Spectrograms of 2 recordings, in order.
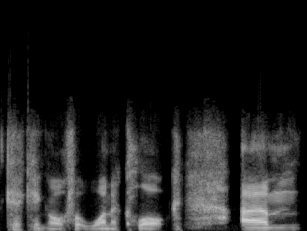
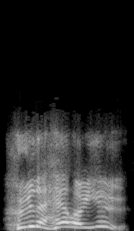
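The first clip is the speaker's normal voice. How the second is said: high, loud indignant yell; husband finding a naked man in his bathroom; outraged husband; 4 dB louder than usual. Acted. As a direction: bellow at the intruder, much higher. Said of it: "the husband says".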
